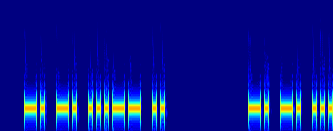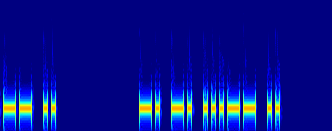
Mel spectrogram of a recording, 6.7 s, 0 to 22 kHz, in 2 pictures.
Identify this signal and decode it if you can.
Morse code, heard as a keyed tone, about 31 wpm, 700 Hz. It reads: NN3I NN3I NN3I
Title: USA Call Signs - 4 Characters - Repeated 3x - 30wpm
